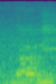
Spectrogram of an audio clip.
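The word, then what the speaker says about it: 何: Alright, so I will say The kanji for nani and nan is the same. it's the same. It's the same. But the thing is, the pronunciation differs because of the word behind it.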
